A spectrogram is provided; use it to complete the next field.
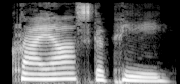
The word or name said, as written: cryoscopy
